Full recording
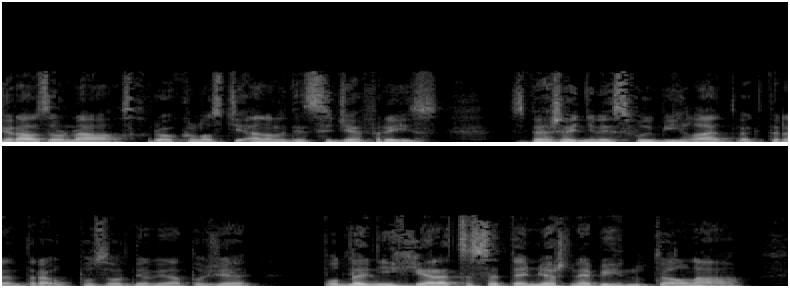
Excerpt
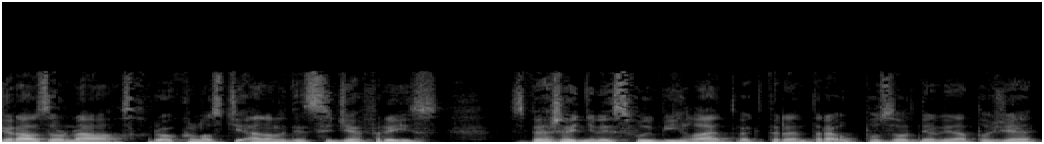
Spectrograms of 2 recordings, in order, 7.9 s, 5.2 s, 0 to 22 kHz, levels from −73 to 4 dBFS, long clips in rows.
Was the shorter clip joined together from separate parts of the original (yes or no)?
no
